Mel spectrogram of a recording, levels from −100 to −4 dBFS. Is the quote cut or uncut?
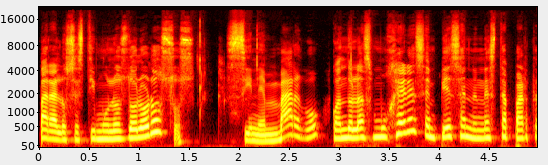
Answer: cut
